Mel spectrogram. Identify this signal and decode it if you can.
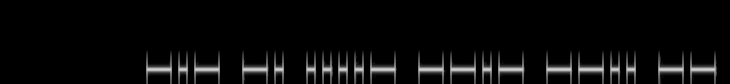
Morse code, heard as a keyed tone, about 15 wpm, 700 Hz. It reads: KN4QZM
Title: USA Call Signs Repeated 3x 15wpm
